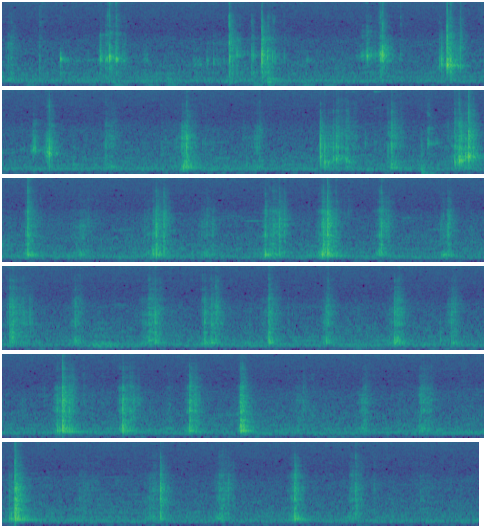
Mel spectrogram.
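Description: Close-miked crunching of dry grey eating clay (black hole nakumatt): crisp dry cracks as lumps are bitten and broken, irregular, about one or two a second.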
